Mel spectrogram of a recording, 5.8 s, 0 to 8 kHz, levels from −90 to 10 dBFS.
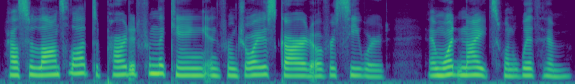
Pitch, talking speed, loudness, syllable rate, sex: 215 Hz, 200 wpm, -18 LUFS, 4.6 syllables/s, female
